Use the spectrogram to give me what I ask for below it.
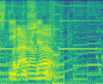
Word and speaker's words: Buscemi: Like Steve but I don't Buscemi. Know. He always says it way different. Yeah, Busque Amy. Hey, Busque Amy. Like, that's how he says it.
